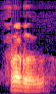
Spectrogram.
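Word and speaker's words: frugal: उसके बाद है फ्रगल फ्रगल फ्रगल फ्रगल, इसका प्रोनाउंसिएशन इस तरह है, इसमें यू की आवाज़ नहीं आती बल्कि ओ या ए की आवाज़ आती है, ये मुझे अब तक नहीं पता चला।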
